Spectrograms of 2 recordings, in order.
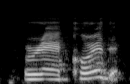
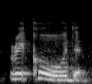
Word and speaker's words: record: fab like for example if you have record as a noun versus record as a verb so when you change the syllable stress then the meaning also changes all right okay so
